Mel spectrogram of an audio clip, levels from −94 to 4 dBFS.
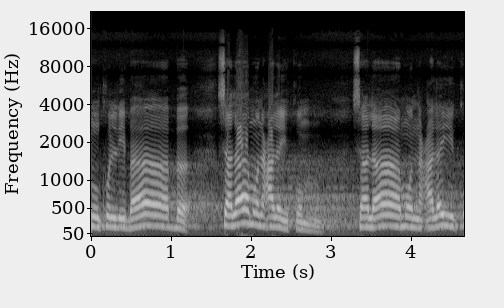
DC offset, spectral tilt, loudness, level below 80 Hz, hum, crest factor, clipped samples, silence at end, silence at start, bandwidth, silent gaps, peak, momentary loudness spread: under 0.1%; -6.5 dB/octave; -26 LUFS; -64 dBFS; none; 12 dB; under 0.1%; 0 s; 0 s; 15 kHz; none; -14 dBFS; 9 LU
